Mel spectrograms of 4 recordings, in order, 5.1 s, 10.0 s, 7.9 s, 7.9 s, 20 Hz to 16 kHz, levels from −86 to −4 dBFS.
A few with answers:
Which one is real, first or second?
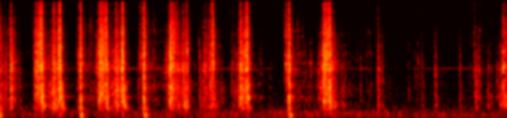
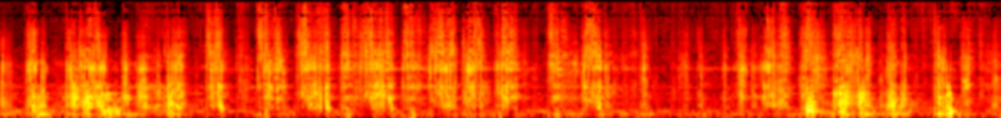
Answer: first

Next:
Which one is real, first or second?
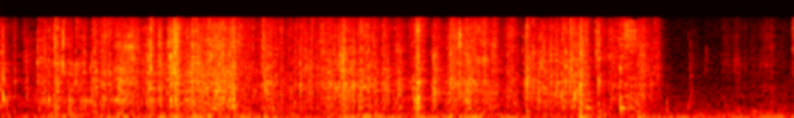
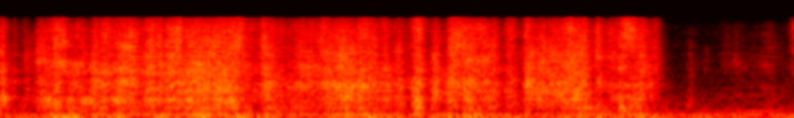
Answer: first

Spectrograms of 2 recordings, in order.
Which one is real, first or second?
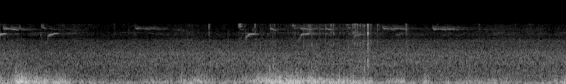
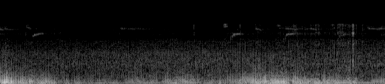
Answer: first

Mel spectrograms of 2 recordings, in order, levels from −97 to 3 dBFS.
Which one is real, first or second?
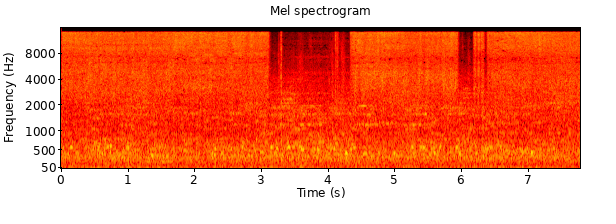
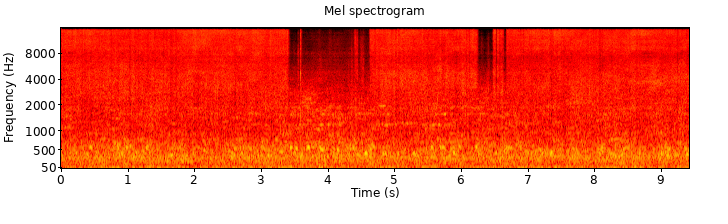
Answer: first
